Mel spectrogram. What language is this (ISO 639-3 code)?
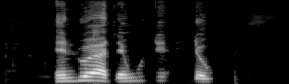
mas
